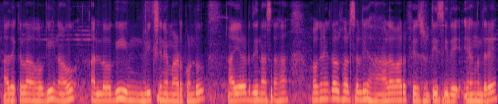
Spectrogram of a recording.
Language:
Kannada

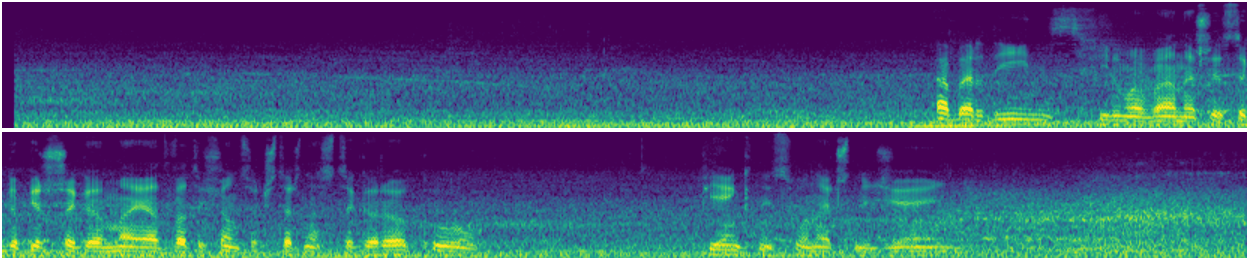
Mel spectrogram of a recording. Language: Polish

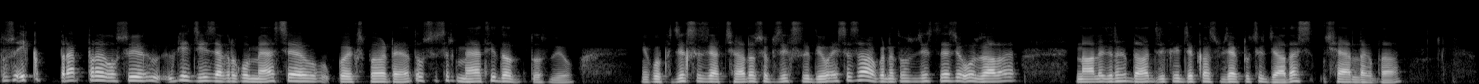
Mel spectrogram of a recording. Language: Dogri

